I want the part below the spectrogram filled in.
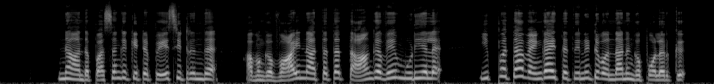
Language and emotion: Tamil, disgusted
